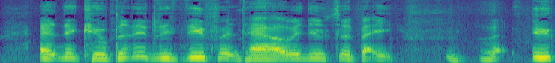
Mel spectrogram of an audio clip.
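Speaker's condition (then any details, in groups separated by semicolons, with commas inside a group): Stroke with aphasia; acquired brain injury from stroke, disability mostly in brain controlling muscles, balance issues, walks funny; about 10 years since stroke; talks funny, a bit of aphasia, thinking fine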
